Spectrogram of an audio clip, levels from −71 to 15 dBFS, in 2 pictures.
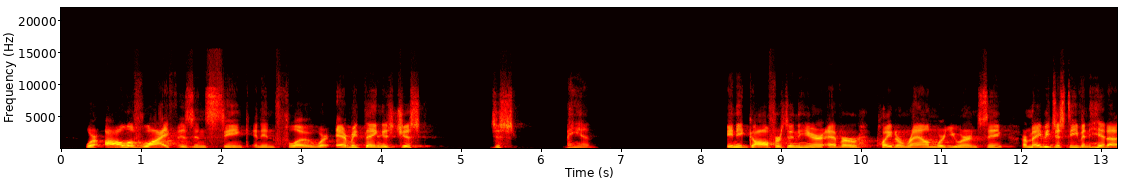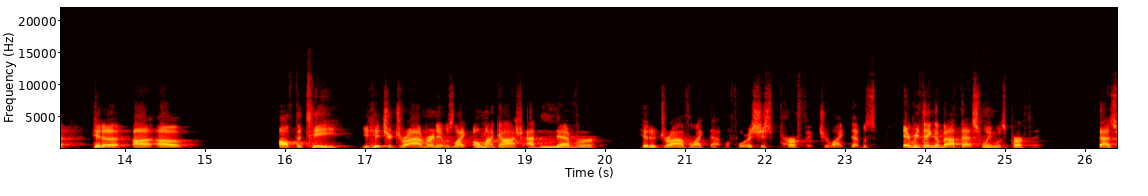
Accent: American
